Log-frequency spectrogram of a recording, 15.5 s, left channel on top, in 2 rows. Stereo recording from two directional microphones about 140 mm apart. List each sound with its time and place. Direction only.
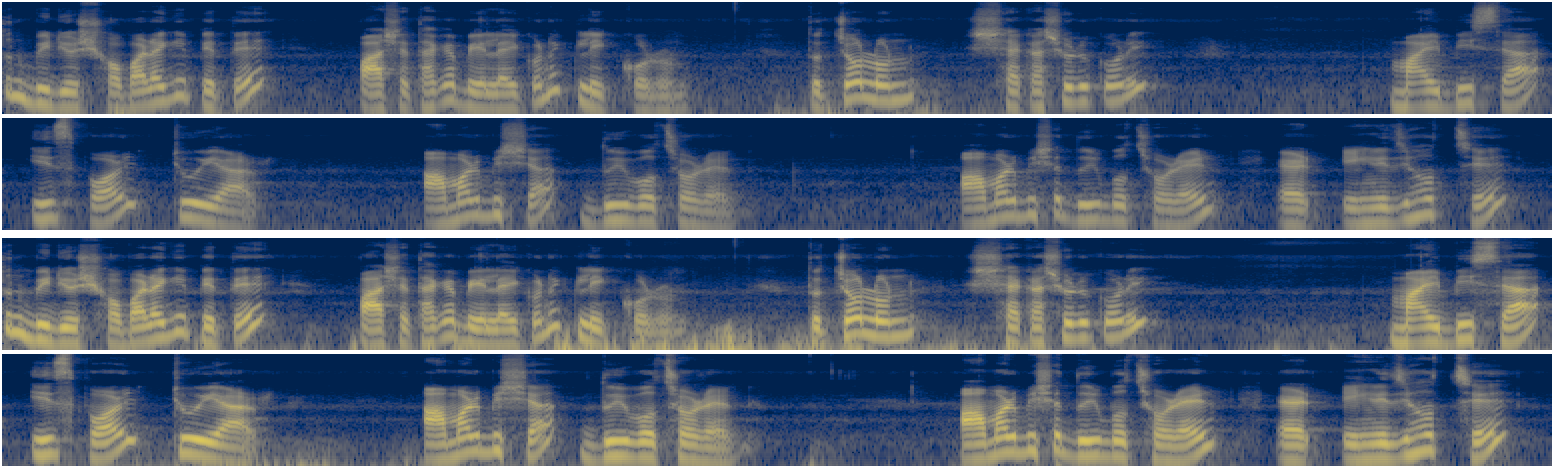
0.0 s speech: 10° right (ahead or behind)
7.0 s speech: 25° right (ahead or behind)
12.5 s speech: 35° right (ahead or behind)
